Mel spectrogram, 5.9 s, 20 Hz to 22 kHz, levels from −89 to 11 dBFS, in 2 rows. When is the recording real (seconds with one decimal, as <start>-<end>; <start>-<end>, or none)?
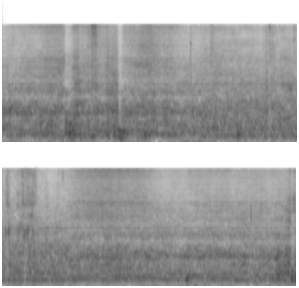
2.0-3.6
